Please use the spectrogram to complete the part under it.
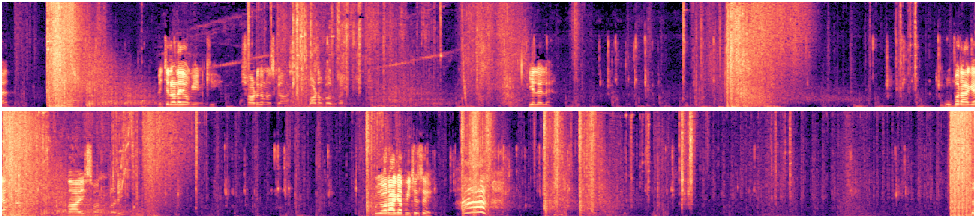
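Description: Footsteps patter quickly in a video game.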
